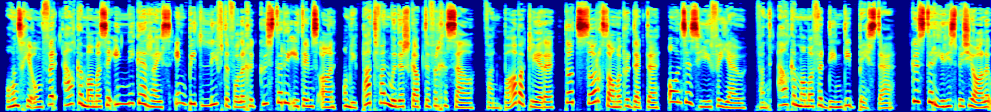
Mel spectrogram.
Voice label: afrikaans promos; Synchronsprecher aus Südafrika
